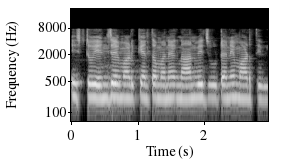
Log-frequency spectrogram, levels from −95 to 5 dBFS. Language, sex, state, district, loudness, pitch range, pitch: Kannada, female, Karnataka, Bellary, -14 LUFS, 210-220 Hz, 215 Hz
